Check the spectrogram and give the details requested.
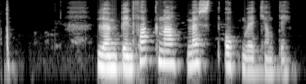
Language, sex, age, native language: Icelandic, female, 50-59, Icelandic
